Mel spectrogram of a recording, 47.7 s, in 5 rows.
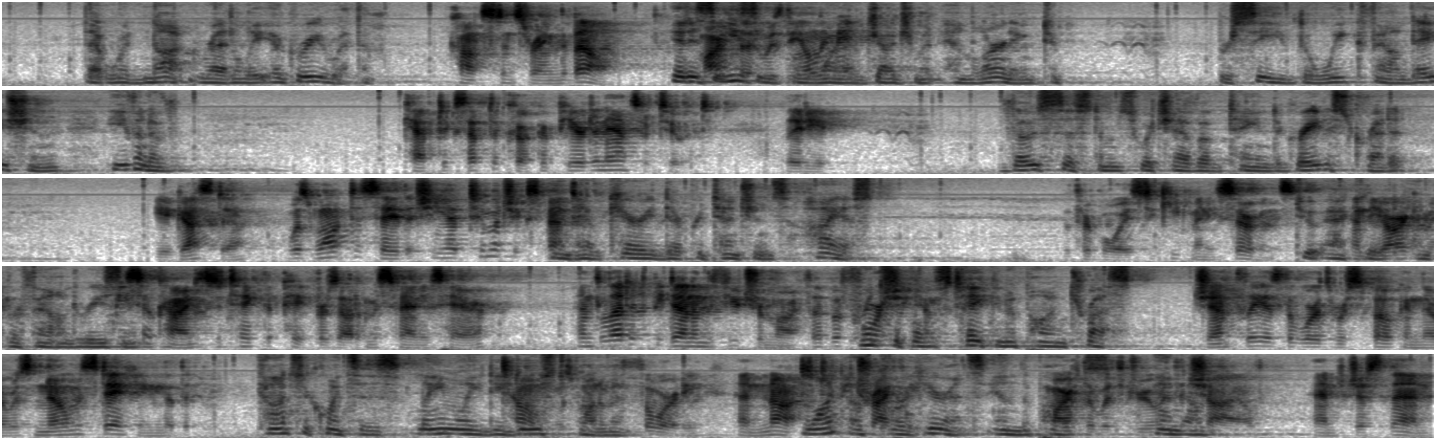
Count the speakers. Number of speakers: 2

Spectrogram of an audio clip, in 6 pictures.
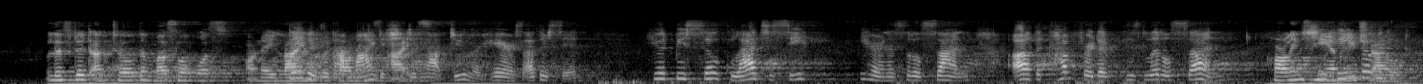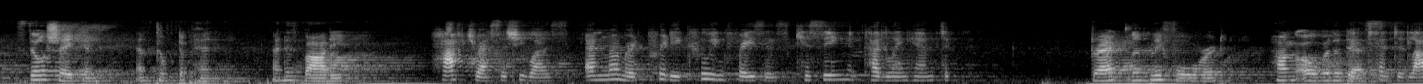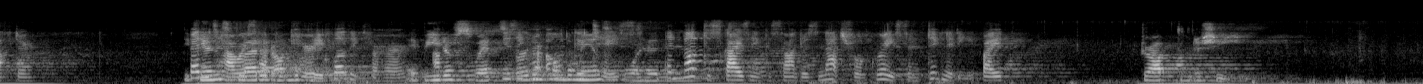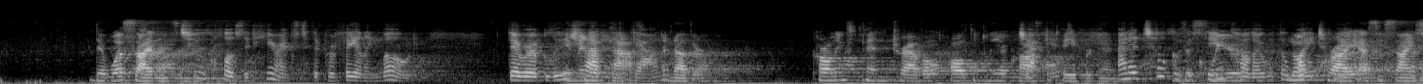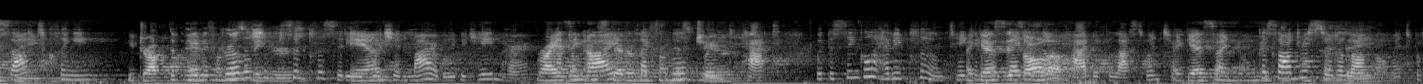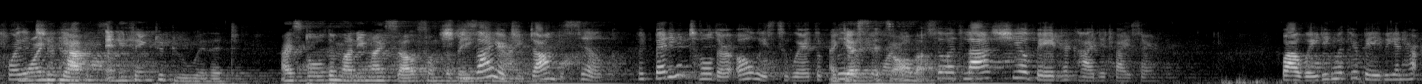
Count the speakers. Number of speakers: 2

